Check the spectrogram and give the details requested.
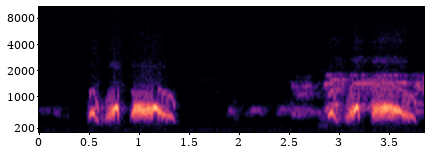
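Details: Spotted dove calling to stimulate fighting, two low, throaty cooing phrases, each a pair of short notes followed by a longer, drawn-out coo, separated by about a second of near silence.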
